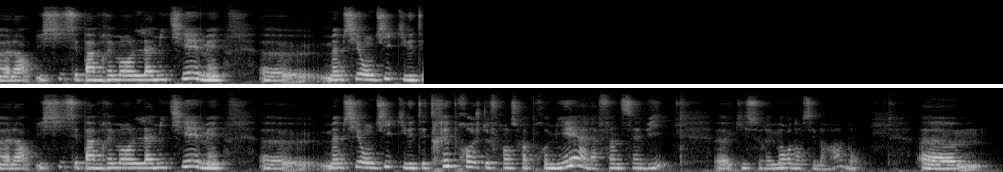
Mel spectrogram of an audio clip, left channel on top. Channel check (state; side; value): drops out; left; at 4.2 s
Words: ici c'est pas vraiment l'amitié, mais même si on dit qu'il était très proche de François Ier à la fin de sa vie, qu'il serait mort dans ses bras, bon.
